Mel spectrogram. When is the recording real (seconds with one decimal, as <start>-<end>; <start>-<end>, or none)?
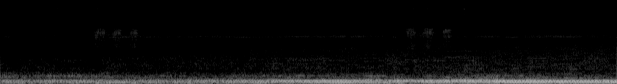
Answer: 0.0-0.6; 1.0-2.7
